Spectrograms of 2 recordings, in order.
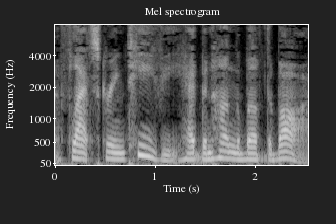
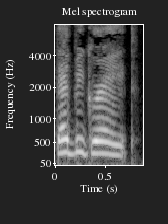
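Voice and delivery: over the shoulder; 11 semitones higher, 5 dB louder than usual. A narrator's reading. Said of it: "she said over her shoulder".

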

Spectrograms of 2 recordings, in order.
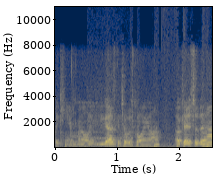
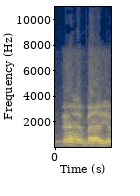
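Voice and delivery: terrified horror victim; 7 semitones higher, 8 dB louder than usual. Real, not acted. Panic, repeated.

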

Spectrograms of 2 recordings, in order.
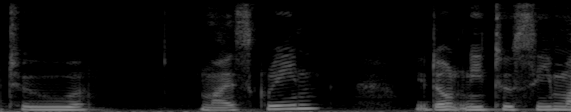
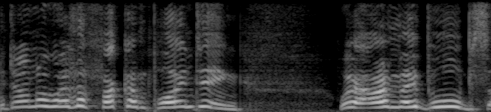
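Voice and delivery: excited; 9 semitones higher, 11 dB louder than usual. Real, not acted. Laughing at her own pointing.

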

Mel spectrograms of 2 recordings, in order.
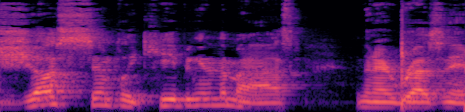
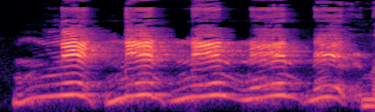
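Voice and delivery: mask resonance; 11 dB louder than usual. Shown as a demonstration. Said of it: "That comes from this".

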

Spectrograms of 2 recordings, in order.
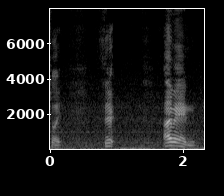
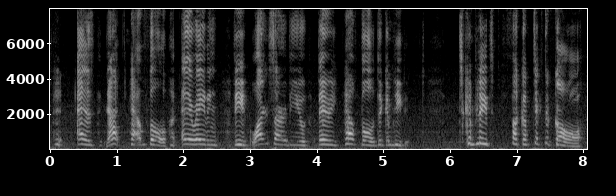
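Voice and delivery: Karen voice; 7 semitones higher than usual. Acted. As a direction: complain like an entitled Karen. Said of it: "the Karenist voice I know".

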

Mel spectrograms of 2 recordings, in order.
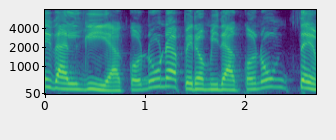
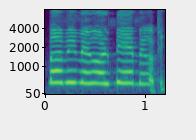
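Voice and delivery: high, wailing mock child voice; high-pitched whimpering child impression; crying little child; 11 semitones higher than usual. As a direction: imitate a hurt kid bawling to mum. Voices hurt child wailing to mother.

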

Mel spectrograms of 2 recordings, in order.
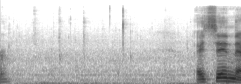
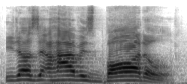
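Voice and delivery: higher, louder, slow wail; loud distress; 7 semitones higher, 12 dB louder than usual. Real, not acted. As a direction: cry it out. Upset about hungry baby.

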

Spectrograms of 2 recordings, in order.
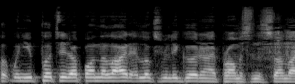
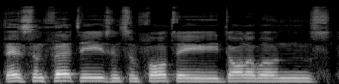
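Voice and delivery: ordinary delivery

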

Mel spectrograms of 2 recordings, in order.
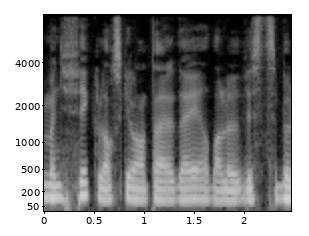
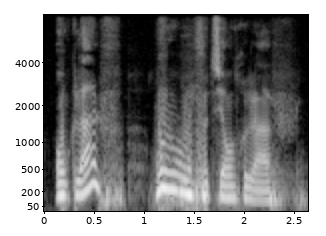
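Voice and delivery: louder, higher, lightly voiced young woman; girl calling out; 4 semitones higher, 7 dB louder than usual. Niece greeting her uncle loudly, lightly voiced. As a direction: call him sweetly across the room.

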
